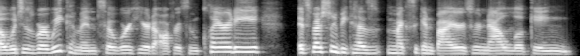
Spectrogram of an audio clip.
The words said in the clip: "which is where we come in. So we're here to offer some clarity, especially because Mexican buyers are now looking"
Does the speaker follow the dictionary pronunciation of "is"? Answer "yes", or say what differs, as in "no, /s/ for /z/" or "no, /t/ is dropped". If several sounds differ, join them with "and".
yes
